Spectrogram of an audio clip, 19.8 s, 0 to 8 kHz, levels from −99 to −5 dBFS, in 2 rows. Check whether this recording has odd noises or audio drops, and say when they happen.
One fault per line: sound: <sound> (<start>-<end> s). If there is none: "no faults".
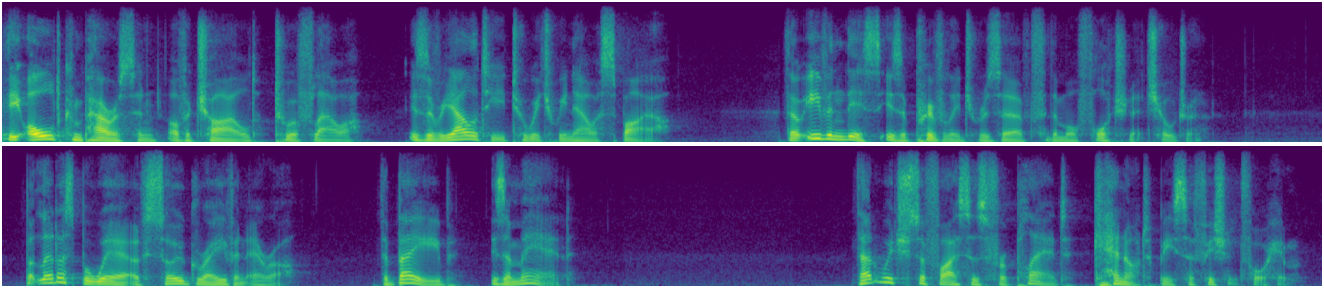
no faults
